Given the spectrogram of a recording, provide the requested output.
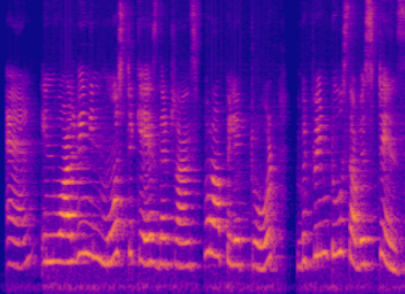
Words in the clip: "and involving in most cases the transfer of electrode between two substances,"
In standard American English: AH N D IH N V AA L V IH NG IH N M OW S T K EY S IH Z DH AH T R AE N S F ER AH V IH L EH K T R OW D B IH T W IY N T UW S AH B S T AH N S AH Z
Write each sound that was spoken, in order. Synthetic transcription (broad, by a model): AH N D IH N V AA L V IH NG IH N M OW S T K EY S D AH T R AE N S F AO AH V IH L EH K T R OW D B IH T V IY N T UW S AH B S T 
